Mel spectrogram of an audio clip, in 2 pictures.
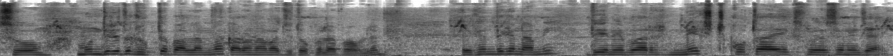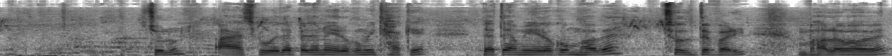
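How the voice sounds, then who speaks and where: A man's voice: a little high, steady tone, fairly quick, dark tone, low-quality recording. Chatty man vlogging on a motorbike trip. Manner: chatty, mixes English words into speech. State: somewhat out of breath. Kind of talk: casual vlog narration to camera. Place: outdoors at a hilltop monastery.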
